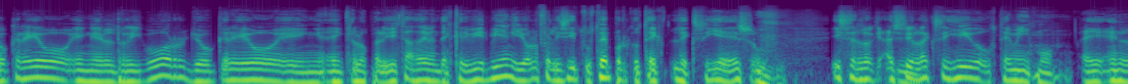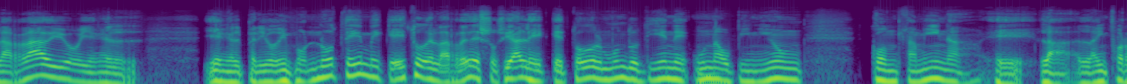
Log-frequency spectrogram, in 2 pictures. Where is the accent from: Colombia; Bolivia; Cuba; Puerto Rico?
Cuba; yo soy cubano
